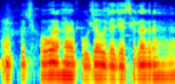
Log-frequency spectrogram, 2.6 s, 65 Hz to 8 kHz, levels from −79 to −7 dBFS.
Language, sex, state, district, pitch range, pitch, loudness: Chhattisgarhi, male, Chhattisgarh, Raigarh, 100-105 Hz, 105 Hz, -18 LUFS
